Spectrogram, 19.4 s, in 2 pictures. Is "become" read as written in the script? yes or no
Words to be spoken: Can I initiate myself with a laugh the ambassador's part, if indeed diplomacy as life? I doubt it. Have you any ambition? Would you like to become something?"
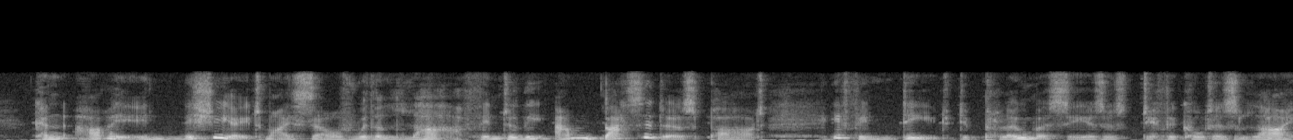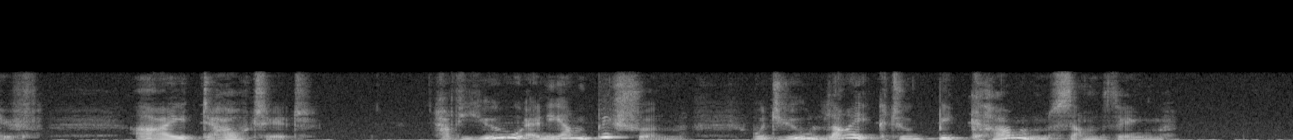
yes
